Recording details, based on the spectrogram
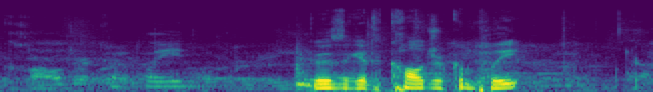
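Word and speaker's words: Compleat: lovingly explained to me in a complete is how you pronounce that and how forexians take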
